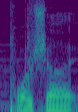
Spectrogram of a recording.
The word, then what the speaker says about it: Porsche: but just want to let you know that porsche is the proper pronunciation if we look at the porsche logo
